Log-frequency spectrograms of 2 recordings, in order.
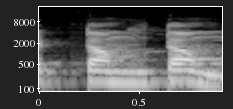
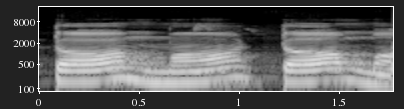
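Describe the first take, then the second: First: Said in the usual way. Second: टम, टम as long separate letters; टम, टम broken up letter by letter; spelled out letter by letter. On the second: Shown as a demonstration. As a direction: sound out each letter of टम, टम slowly. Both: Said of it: "इसे पढ़ेंगे".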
